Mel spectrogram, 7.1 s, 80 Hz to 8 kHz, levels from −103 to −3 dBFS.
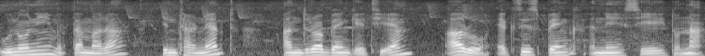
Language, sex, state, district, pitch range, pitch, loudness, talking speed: Garo, male, Meghalaya, South Garo Hills, 135-160 Hz, 140 Hz, -19 LUFS, 100 wpm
